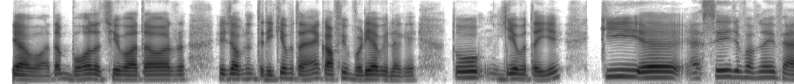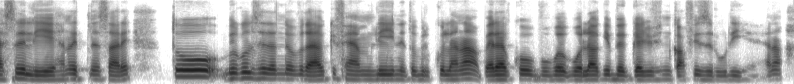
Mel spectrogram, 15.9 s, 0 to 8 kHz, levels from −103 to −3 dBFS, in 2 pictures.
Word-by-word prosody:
क्या 115 -2 +8
बात 105 -1 -3
है। - - +5
बहुत 125 +3 +3
अच्छी 125 +1 0
बात 115 -1 +4
है 120 - +5
और 120 0 +2 0.4
ये 130 - 0
जो 135 0 +5
आपने 135 +2 -7
तरीक़े 120 +3 0
बताएँ 120 -4 +1
हैं 145 - +1
काफ़ी 125 +3 +4
बढ़िया 120 +2 +6
भी 115 -1 -3
लगे। 105 0 -5 0.4
तो 160 - -1 0.5
ये 140 - +5
बताइए 125 +1 0 0.5
कि 185 -1 0
अ, 155 - +5 0.5
ऐसे 145 +5 -2
ही 185 - +2
जब 175 -2 -3
आपने 165 +1 -2
फ़ैसले 135 -1 -1
लिए 110 -2 -2
हैं 115 - -11
ना 130 - -6
इतने 125 -2 -7
सारे 115 +1 -3 0.4
तो 185 0 +3
बिल्कुल 145 +2 -2
जैसे 140 -1 -3
आपने 130 0 -5
बताया 115 -3 +1
आपकी 115 +5 -7
फ़ैमिली 120 -1 -4
ने 115 -2 -10
तो 115 - -9
बिल्कुल 115 +1 -7
है 120 - -2
ना 135 -1 +2
पहले 115 +1 +3
आपको 120 +2 -1
बो 110 +1 -3
बोला 110 +2 0
कि 125 +2 -6
ग्रेजुएशन 110 0 -4
काफ़ी 120 +3 -8
ज़रूरी 110 -1 -11
है। 100 -2 -27
है - - -10
ना? 130 - -5
120 Hz, 210 wpm, -23 LUFS, 115-135 Hz, 0.5 s, क्या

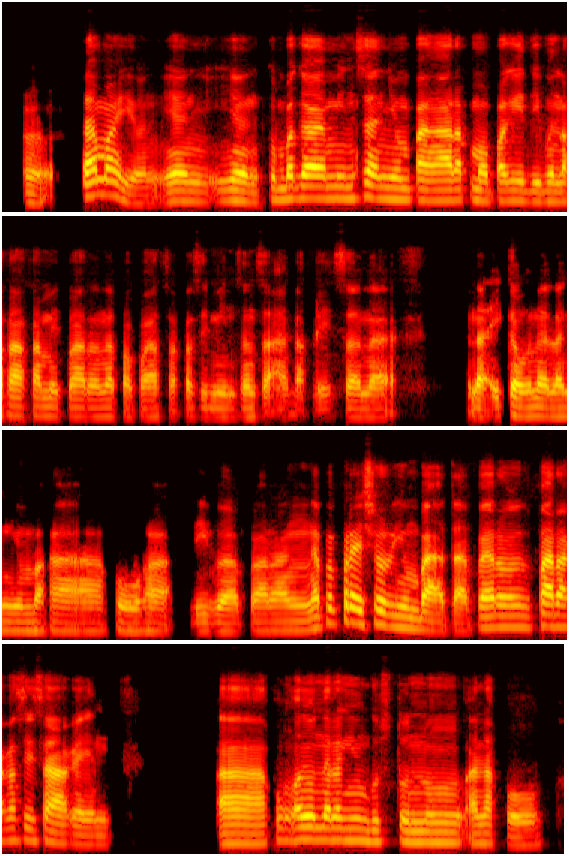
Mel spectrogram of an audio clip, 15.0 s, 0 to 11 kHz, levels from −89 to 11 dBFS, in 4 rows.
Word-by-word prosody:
Mm, 475 0 -4 0.2
tama 185 +3 +5
yun, 95 - -6
yun 120 -2 0
yun 120 -2 0
kumbaga 150 +2 +4
minsan 145 0 0
yung 135 -1 -2
pangarap 125 0 +4
mo 120 -2 -1
'pag 120 0 +1
hindi 115 -1 -5
mo 115 - 0
nakakamit 110 -2 -1
parang 105 -1 -2
napapasa 100 -1 -5
kasi 100 0 -8
minsan 100 0 -6
sa - - -3
anak - - -8
eh, - - -9
sana 95 0 -3 0.6
na - - +4
ikaw 105 - +1
nalang 105 -1 -1
yung 100 0 -2
makakuha, 95 -1 -4
di 100 - -11
ba? 95 -1 -2
Parang 100 +1 -2
nape-pressure 180 - +2
yung 125 -3 -2
bata. 100 - +3
Pero 140 0 +2
para 145 0 +6
kasi 150 0 -5
sa'kin, 105 -4 +2 0.7
ah, 115 0 +5
kung 150 +3 -7
ano 155 +1 +4
nalang 150 -1 +1
yung 145 -2 -4
gusto 135 0 -4
nung 125 -1 -2
anak 115 0 0
ko, 95 +1 -4
120 Hz, 185 wpm, -23 LUFS, 100-140 Hz, 0.7 s, para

